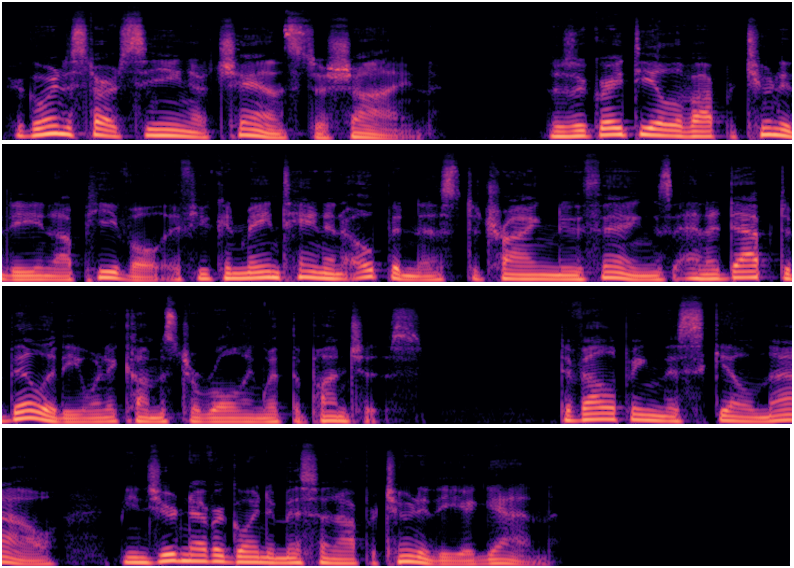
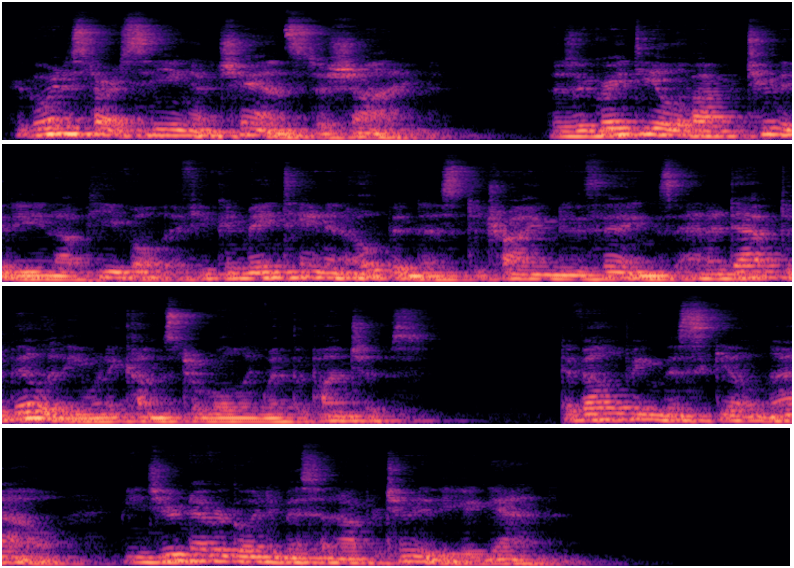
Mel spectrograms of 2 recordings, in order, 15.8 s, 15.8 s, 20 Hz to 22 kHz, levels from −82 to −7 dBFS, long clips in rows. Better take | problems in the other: first | off-mic speech; far // room echo; slight; dies away in 0.4 s

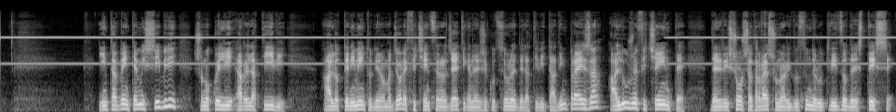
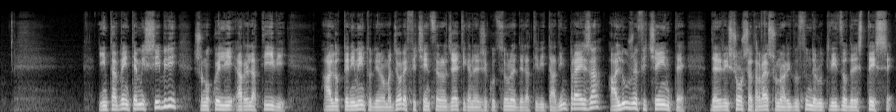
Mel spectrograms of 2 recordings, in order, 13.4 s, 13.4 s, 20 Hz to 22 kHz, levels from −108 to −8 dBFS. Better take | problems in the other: second | high-pitched whine; loud; until 6.5 s and from 10 s on; 5.5 kHz, 6 dB below the speech

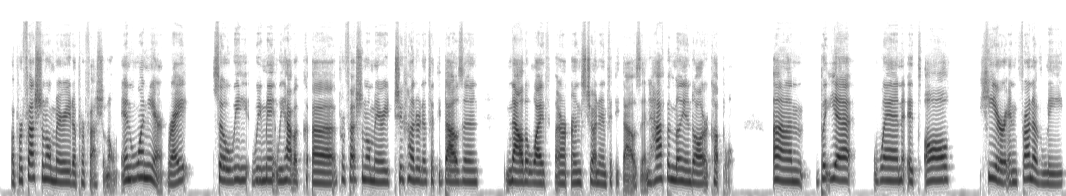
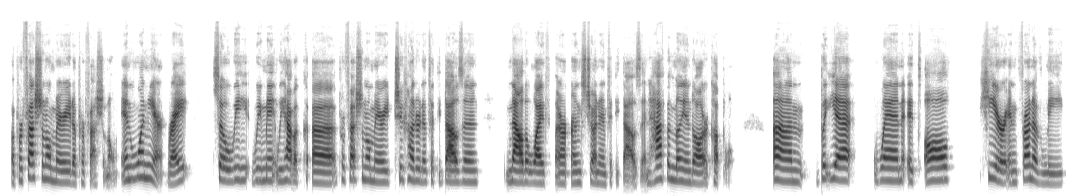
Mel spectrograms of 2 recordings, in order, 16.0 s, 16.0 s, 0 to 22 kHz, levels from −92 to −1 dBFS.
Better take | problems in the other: first | thin; very; fading below 700 Hz

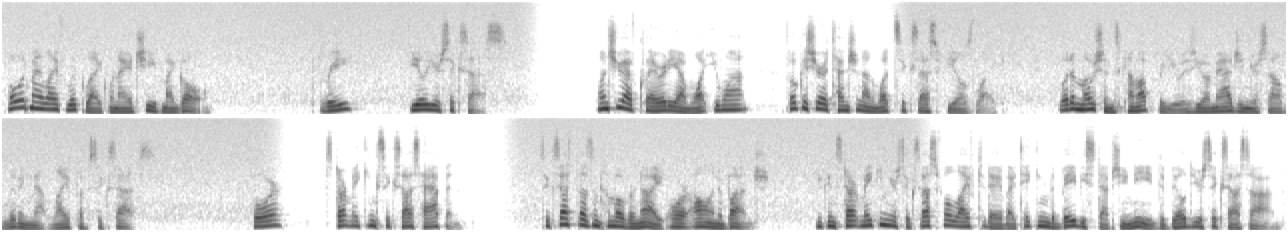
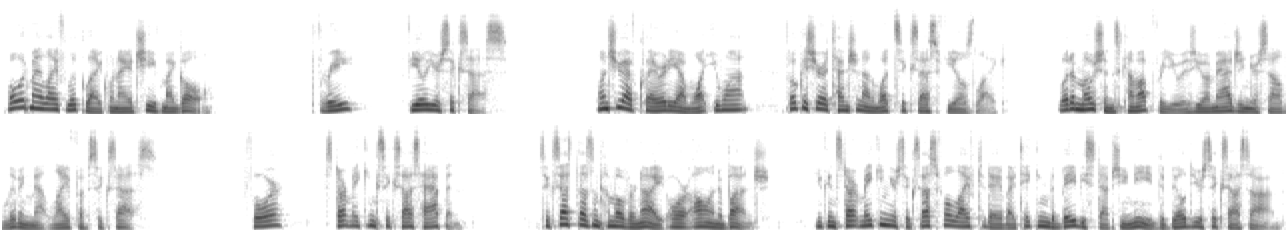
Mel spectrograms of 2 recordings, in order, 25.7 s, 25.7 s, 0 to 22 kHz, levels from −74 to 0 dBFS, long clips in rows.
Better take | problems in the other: second | hiss; noticeable; until 5.5 s, from 9 to 16 s and from 18 to 22 s; 10 dB below the speech

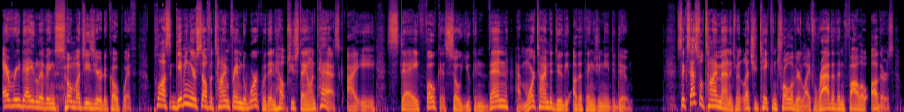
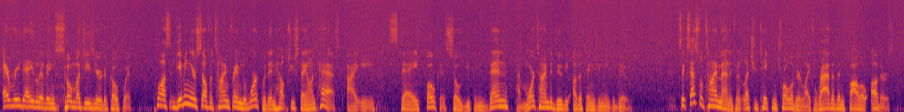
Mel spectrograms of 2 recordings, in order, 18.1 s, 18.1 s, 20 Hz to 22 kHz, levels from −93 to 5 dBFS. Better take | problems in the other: first | hiss; loud; throughout; 6 dB below the speech

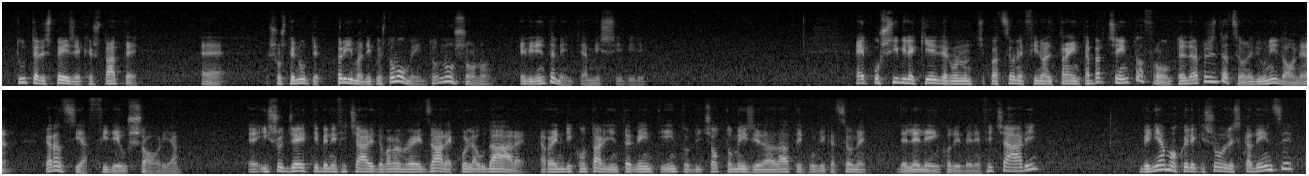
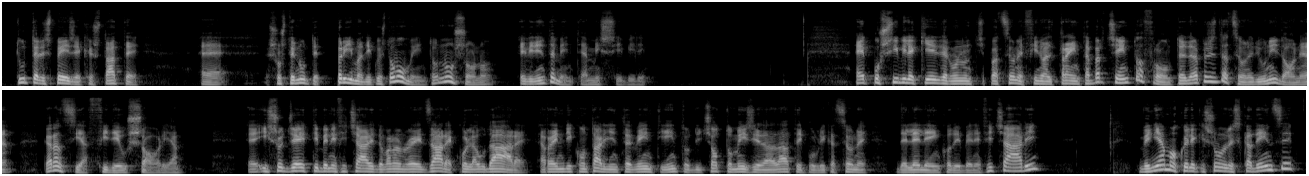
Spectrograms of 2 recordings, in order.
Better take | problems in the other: second | hiss; noticeable; throughout; 20 dB below the speech

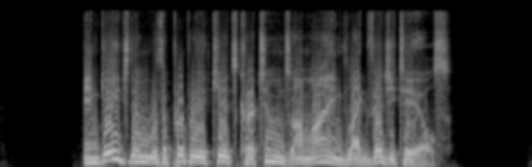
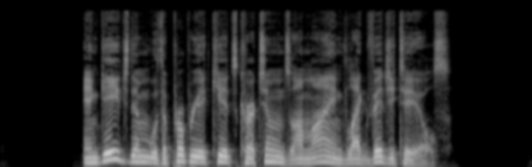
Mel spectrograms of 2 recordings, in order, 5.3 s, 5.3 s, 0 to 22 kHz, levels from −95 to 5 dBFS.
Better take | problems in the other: second | distortion; heavy; 6 dB below the speech

